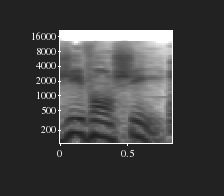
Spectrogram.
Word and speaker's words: Givenchy: Givenchy. – Is that how you say it? – Yeah.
